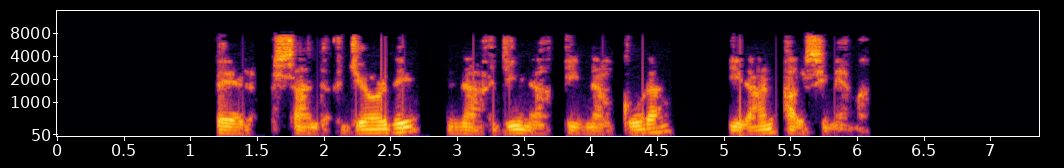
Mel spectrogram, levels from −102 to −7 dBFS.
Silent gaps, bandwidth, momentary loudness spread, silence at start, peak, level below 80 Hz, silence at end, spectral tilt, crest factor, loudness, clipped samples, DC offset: 1.56-1.61 s, 2.80-2.93 s, 3.73-3.81 s, 4.64-5.04 s; 8.2 kHz; 12 LU; 1.2 s; 0 dBFS; -56 dBFS; 1.3 s; -3 dB/octave; 22 dB; -20 LUFS; under 0.1%; under 0.1%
